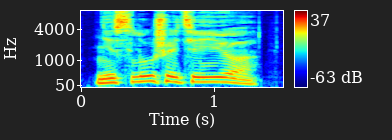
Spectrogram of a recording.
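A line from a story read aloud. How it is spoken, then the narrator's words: Shout. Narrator (Russian): закричал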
